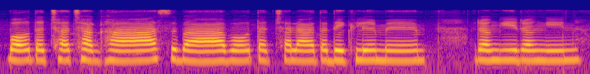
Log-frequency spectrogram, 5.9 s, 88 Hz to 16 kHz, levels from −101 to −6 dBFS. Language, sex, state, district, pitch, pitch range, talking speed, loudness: Hindi, female, Uttar Pradesh, Deoria, 235 Hz, 230-240 Hz, 110 wpm, -20 LUFS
